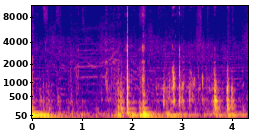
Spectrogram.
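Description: A hooked bull shark's jaws snapping beside a kayak: a string of sharp snaps, with water splashing against the hull.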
